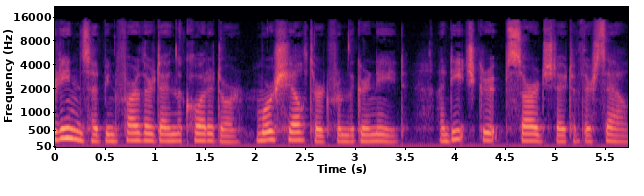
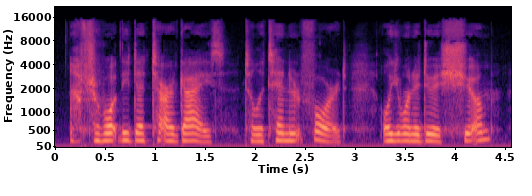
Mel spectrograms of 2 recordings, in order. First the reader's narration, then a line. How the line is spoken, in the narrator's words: Ramirez laughed bitterly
